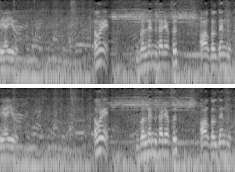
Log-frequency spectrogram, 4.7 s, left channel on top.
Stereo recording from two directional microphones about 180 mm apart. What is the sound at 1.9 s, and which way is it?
Speech, 5° right (ahead or behind).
